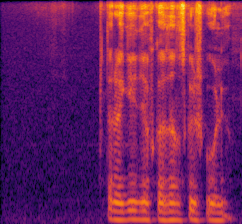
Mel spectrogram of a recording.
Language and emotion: Russian, neutral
